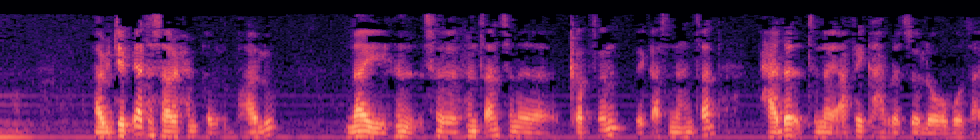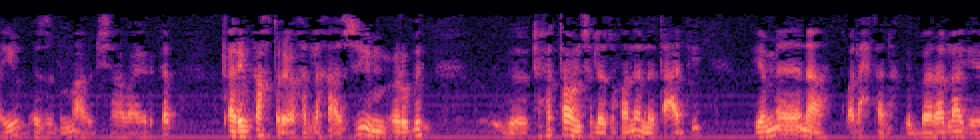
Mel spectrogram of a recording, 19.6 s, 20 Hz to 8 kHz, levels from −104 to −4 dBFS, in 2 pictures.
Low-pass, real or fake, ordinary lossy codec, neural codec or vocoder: 7.2 kHz; real; MP3, 24 kbps; none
